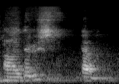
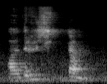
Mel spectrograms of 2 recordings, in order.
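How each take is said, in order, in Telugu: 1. r శబ్దాన్ని చాలా తేలికగా పలుకుతారు. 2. r శబ్దాన్ని చాలా తేలికగా పలుకుతారు.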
